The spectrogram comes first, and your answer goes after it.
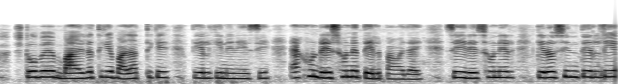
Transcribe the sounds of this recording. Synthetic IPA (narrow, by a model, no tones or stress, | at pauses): sʈobebajɾat̪ʰekebad͡ʑaɾt̪ʰeket̪elkineniet͡ɕʰiɛkʰonɾesonet̪elpaoad͡ʑaeʃejɾesoneɾkeɾosint̪elɖie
